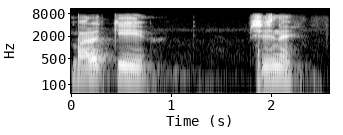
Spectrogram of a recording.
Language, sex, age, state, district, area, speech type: Manipuri, male, 18-30, Manipur, Bishnupur, rural, spontaneous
